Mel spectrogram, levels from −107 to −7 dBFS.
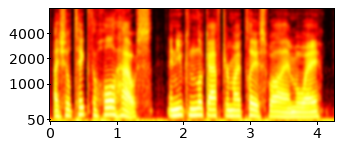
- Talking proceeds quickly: Yes, fast, 240 wpm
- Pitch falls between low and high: Yes, medium, 145 Hz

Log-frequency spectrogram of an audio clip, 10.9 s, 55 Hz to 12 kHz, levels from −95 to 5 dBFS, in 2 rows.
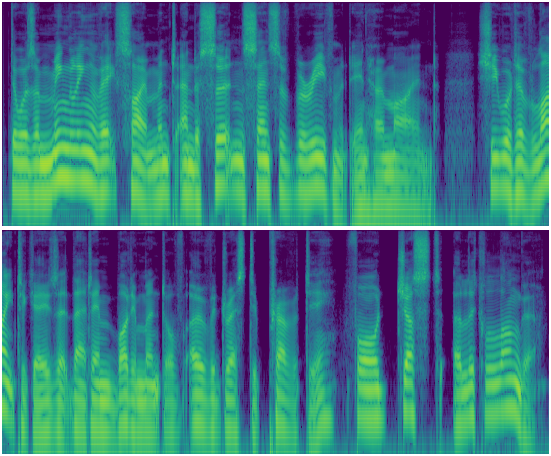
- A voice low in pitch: Yes, low, 115 Hz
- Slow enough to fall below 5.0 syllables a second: No, 5.4 syllables/s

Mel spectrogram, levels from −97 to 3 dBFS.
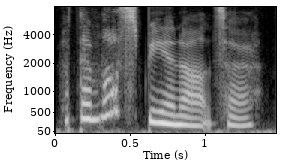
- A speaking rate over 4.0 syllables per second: Yes, 6.3 syllables/s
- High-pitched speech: Yes, high, 245 Hz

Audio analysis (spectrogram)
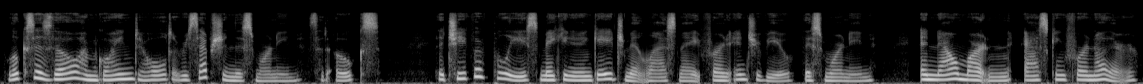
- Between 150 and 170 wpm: No, average, 180 wpm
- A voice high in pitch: Yes, high, 205 Hz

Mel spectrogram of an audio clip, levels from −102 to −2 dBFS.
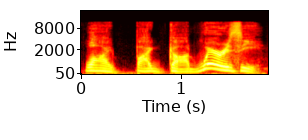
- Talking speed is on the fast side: No, average, 195 wpm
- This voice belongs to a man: Yes, male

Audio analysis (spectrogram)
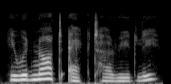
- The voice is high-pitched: Yes, high, 195 Hz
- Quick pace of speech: No, average, 175 wpm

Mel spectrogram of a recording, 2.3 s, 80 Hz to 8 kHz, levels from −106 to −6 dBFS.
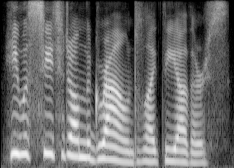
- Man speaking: No, female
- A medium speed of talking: No, fast, 230 wpm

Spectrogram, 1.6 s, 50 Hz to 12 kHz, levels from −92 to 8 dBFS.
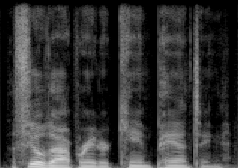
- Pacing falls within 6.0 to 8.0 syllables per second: Yes, 6.5 syllables/s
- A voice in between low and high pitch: No, low, 115 Hz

